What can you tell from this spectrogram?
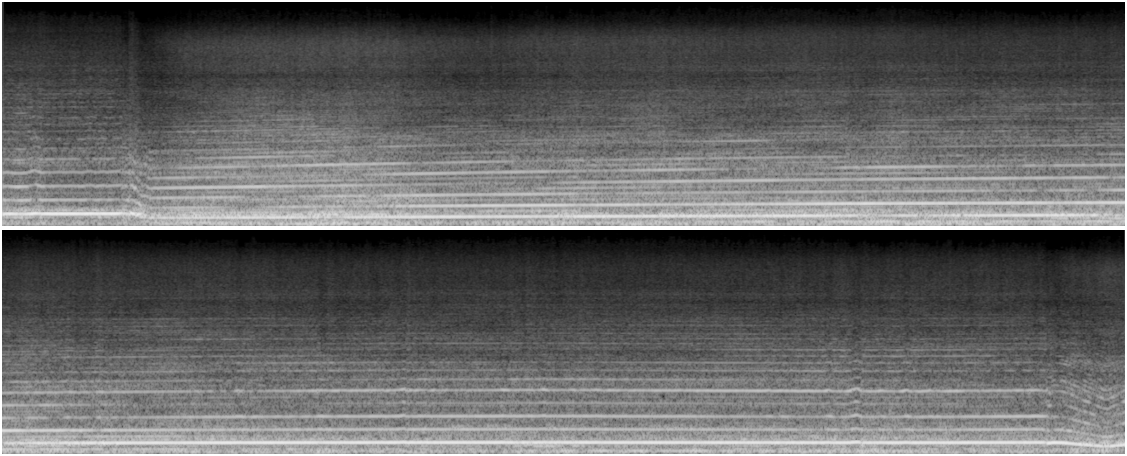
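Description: Race car engine heard from inside the caged cockpit, running hard. The pitch drops sharply about two seconds in, as at a gear change, then climbs slowly and steadily for a long stretch before dropping again near the end.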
